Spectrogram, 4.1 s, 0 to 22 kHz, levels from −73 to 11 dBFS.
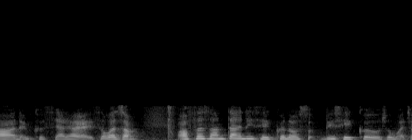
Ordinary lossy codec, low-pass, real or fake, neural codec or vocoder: none; 5.4 kHz; fake; codec, 16 kHz, 0.5 kbps, X-Codec, HuBERT features, trained on LibriSpeech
